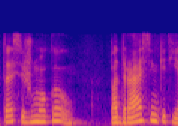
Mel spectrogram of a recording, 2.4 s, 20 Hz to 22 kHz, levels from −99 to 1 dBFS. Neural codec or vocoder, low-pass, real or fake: codec, 16 kHz, 6 kbps, DAC; 7.2 kHz; fake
